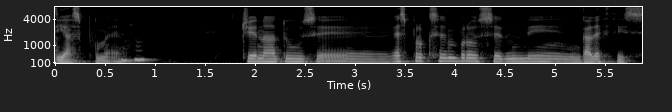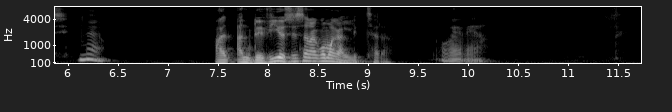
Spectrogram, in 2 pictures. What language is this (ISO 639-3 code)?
ell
